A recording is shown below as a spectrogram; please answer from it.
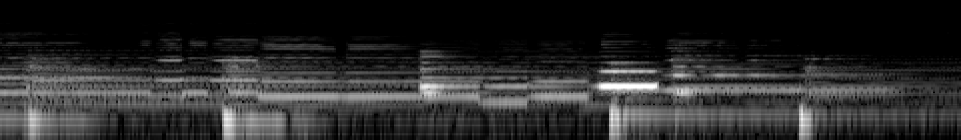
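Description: Slow jazz ballad played by saxophone and grand piano, soft, sustained notes, fading quieter toward the end.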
